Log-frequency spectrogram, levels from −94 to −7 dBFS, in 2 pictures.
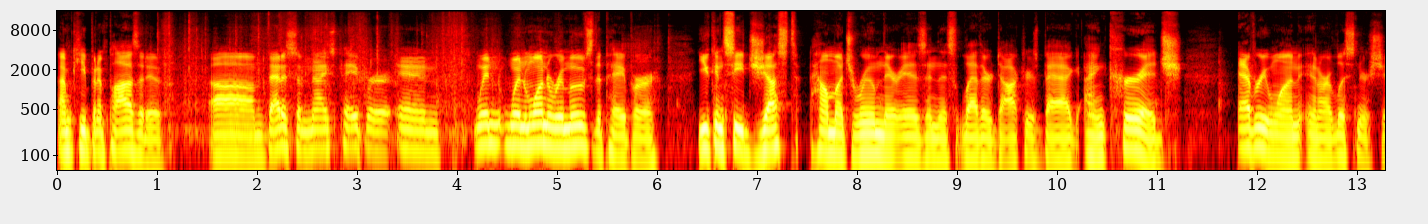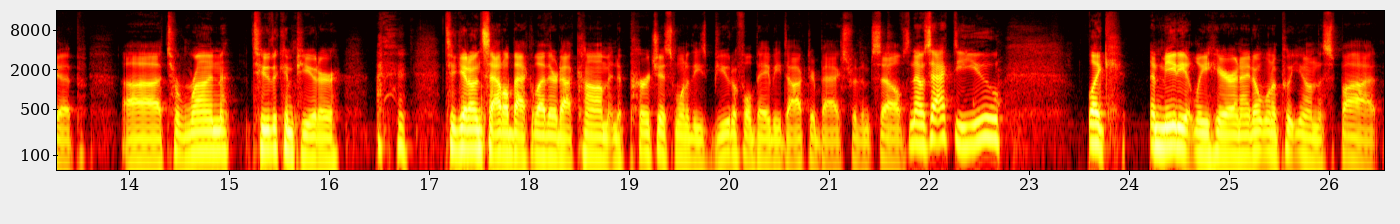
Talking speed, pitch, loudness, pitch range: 170 wpm, 110 Hz, -22 LUFS, 95-125 Hz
